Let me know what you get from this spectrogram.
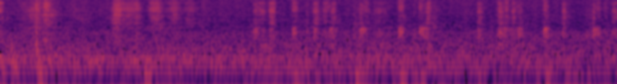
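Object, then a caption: Pencil graphite on lined paper notebook. A pencil writes along the top line of a lined paper notebook held flat by the other hand, its graphite scratching the paper. Short, bright, scratchy strokes come in quick bursts over a low, steady rumble, and the whole clip stays quiet and even throughout.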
